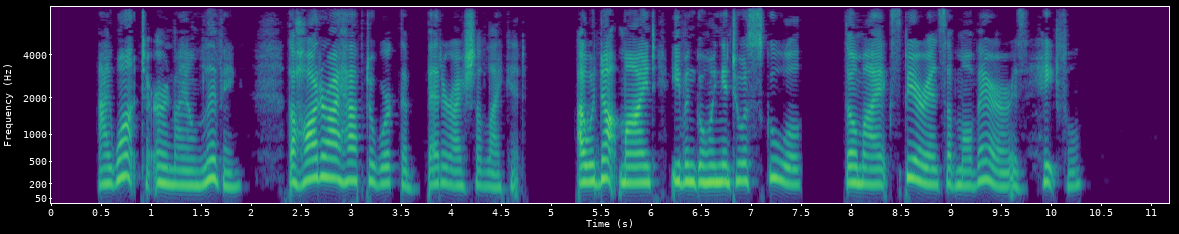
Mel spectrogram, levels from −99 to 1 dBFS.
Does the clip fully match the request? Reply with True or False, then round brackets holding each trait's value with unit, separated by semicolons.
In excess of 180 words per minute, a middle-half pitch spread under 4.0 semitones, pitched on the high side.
True (190 wpm; 3.4 semitones; 210 Hz)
